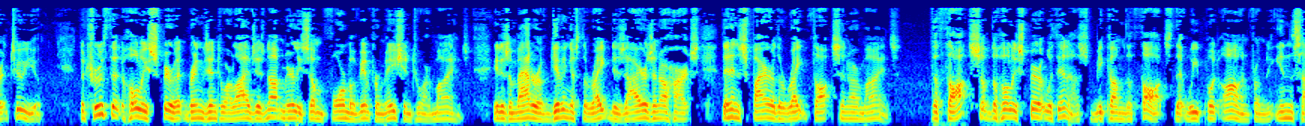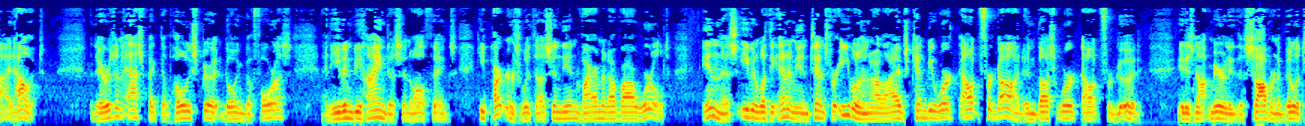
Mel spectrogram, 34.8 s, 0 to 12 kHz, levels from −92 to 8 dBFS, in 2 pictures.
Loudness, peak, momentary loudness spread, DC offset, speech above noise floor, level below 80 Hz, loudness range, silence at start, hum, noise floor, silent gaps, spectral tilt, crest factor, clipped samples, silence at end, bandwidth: -17 LUFS; 0 dBFS; 10 LU; under 0.1%; 24 dB; -62 dBFS; 3 LU; 0 s; none; -41 dBFS; none; -5.5 dB/octave; 18 dB; under 0.1%; 0 s; 10.5 kHz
